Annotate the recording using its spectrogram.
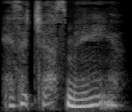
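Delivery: unvoiced whisper into a friend's ear; hushed conspiratorial whisper. A narrator's reading. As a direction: whisper it so the man can't hear. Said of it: "Maddie whispered into Lainey's ear".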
